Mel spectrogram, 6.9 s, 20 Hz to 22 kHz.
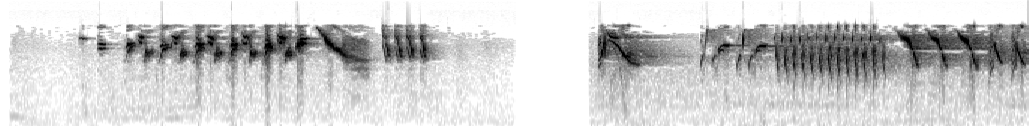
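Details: A canary-goldfinch mule, recorded 2018, gives twittering high phrases, stops for about a second, then returns with a swooping whistle and a buzzy rattling trill.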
